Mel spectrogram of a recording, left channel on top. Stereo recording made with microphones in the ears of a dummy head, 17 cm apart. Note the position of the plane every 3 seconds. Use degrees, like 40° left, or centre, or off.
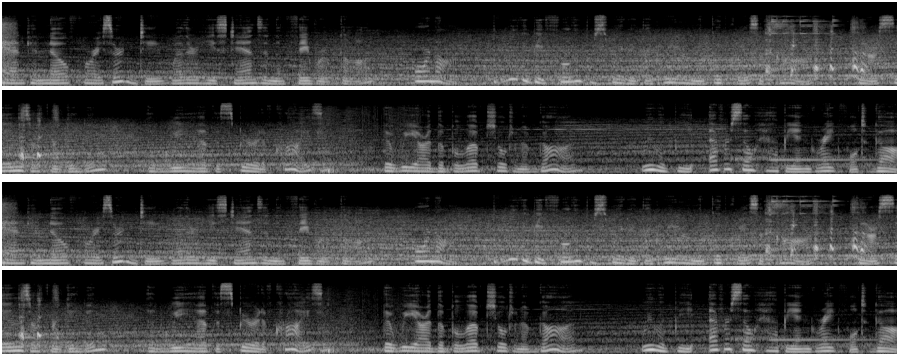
40° right, 20° right, 20° left, 50° left, 60° left, 70° left.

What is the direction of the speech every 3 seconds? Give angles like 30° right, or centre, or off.
10° left, centre, 10° right, 10° right, 10° right, 10° left.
